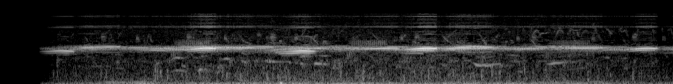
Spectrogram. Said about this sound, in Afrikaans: 'n Koor paddas spreek los naby 'n rivier wat deur Ubeni vloei.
